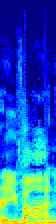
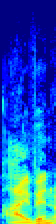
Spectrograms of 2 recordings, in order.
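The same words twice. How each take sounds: First: Yvonne as ee-VAHN; Yvonne with an EE start and open AH; alternative pronunciation. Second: Ivan as EYE-vun; anglicised pronunciation. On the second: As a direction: say Ivan with stressed EYE up front. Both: Retold or imitated. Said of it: "how do you pronounce your name?".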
